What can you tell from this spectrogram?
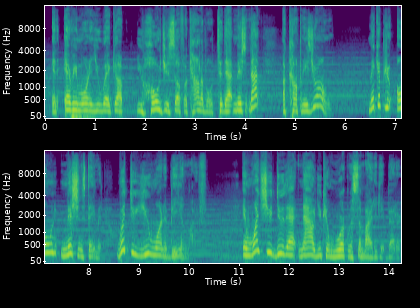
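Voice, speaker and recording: A man's high-pitched, intense voice at a moderate pace, with music in the background. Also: lively intonation, big swings in loudness. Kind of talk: motivational speech. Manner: intense, forceful.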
